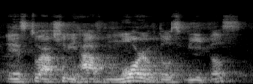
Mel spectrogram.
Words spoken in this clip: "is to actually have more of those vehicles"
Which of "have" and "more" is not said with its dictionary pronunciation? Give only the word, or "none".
none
